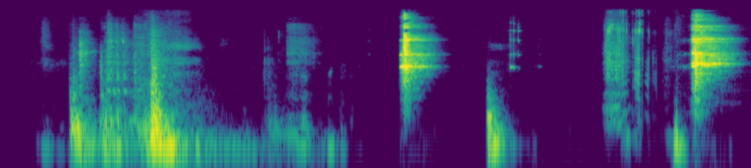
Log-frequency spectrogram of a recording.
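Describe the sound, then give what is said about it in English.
A phone drops, clatters and breaks: a series of sharp knocks and dull thunks, loud and irregular, with brief quiet gaps between the impacts and no talking. “My phone broke.”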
